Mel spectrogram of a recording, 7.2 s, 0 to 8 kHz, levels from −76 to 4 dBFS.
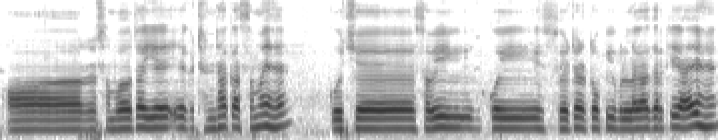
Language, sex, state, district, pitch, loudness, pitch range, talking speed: Hindi, male, Bihar, Muzaffarpur, 175 Hz, -21 LUFS, 165-185 Hz, 150 wpm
